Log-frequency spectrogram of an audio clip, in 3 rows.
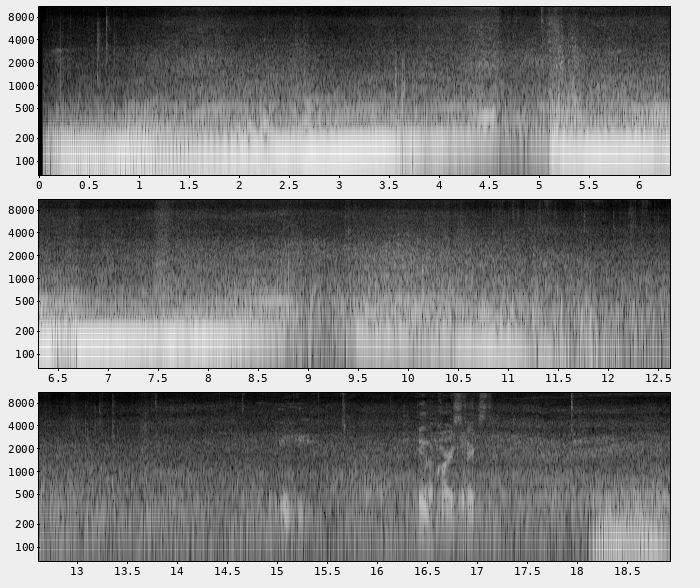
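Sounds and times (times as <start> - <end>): car engine revving: 0.0 - 13.2, 18.0 - 18.9.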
